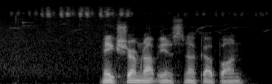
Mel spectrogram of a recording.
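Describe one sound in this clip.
A young man talks loudly and with animation through a microphone.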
